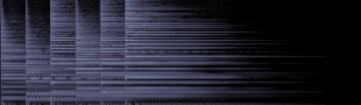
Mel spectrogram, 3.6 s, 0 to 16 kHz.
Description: D Minor Sharp 5th D down Guitar; Dm#5 arpeggiated; 8,10,8,8,9,9; JGuitar

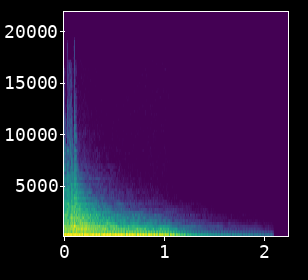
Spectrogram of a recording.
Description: D Suspended 2nd D down; strummed

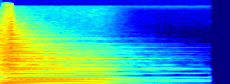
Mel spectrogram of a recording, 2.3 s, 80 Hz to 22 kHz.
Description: C Major 7th, Bass Standard; CM7 strummed

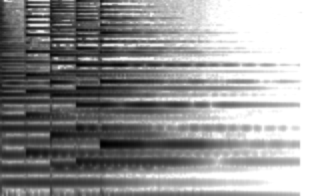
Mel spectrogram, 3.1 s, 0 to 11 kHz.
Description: A sharp Augmented Major 9th Guitar; arpeggiated; JGuitar

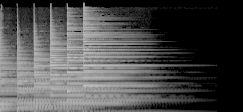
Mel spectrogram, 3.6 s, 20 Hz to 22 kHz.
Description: Bb Suspended 2nd, Bbsus2 chord; arpeggiated

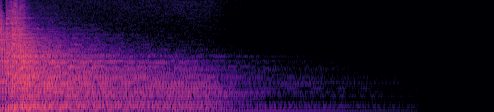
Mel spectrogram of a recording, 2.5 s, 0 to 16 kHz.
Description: C Diminished 7th down Bass Standard; strummed; JGuitar

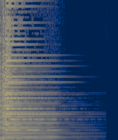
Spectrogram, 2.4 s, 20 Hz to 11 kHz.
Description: Ab Suspended 4th Sharp 5th Ab, Guitar Open F; x,3,4,3,4,3; strummed; JGuitar

